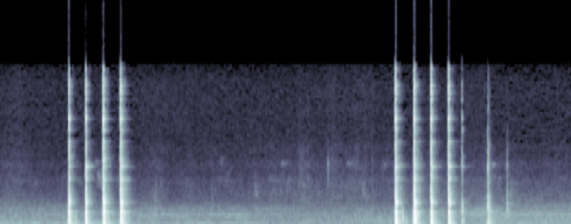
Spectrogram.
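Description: Knocking on a wooden front door: four sharp raps, a pause of about four seconds, then five more, followed by a single fainter click as the door is opened.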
